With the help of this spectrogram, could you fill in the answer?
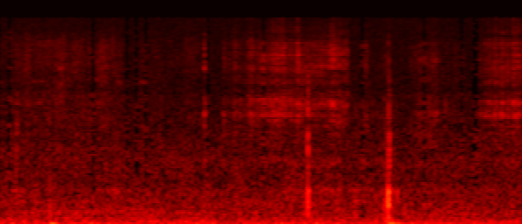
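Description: A green-bladed knife shaves the surface of a small, solid lump of compacted baking soda held in the palm. The result is a quiet, steady scraping with soft gritty rasps over a low rumble, plus a couple of sharper crisp scrapes near the end.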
